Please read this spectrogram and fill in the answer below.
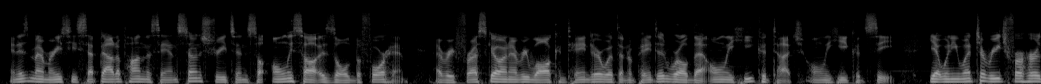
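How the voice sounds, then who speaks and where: Man, fairly low voice, reaction host, lore reading with casual asides, close dry recording. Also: no echo.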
